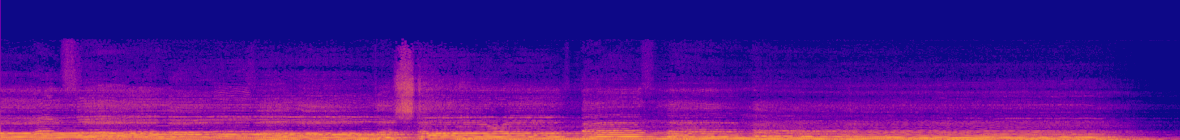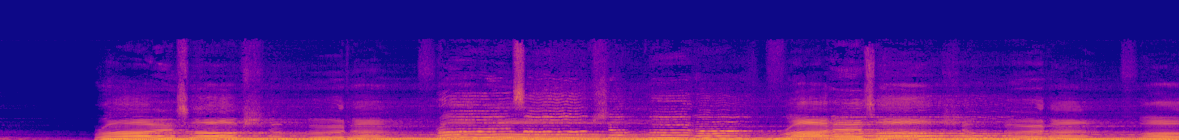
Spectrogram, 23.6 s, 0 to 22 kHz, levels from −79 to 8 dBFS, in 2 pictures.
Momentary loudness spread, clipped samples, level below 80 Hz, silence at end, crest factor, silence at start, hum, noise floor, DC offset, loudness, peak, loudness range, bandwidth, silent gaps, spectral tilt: 4 LU; under 0.1%; -40 dBFS; 0 s; 14 dB; 0 s; none; -52 dBFS; 0.5%; -18 LUFS; -4 dBFS; 3 LU; 16 kHz; none; -6 dB/octave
